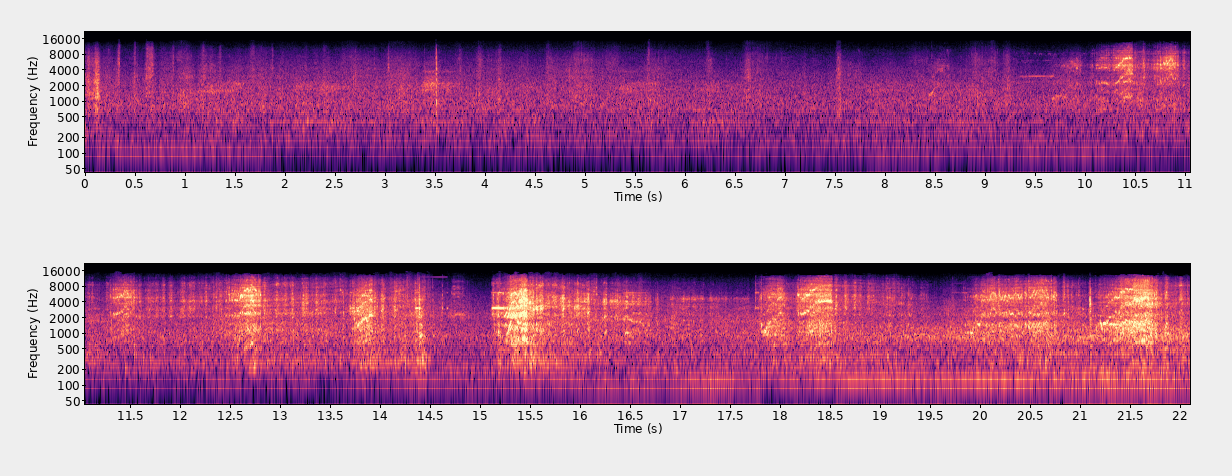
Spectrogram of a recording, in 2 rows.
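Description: Traxxas 1/16 Summit VXL electric RC monster truck driving over grass: faint for the first ten seconds, then repeated short bursts of high-pitched motor and gear whine with tyre noise as the throttle is punched, the loudest about halfway through.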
